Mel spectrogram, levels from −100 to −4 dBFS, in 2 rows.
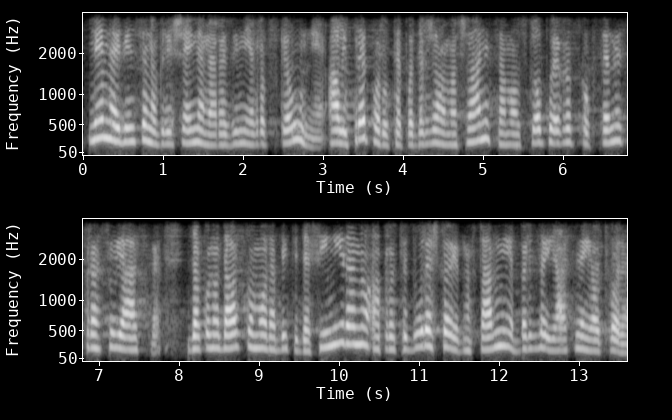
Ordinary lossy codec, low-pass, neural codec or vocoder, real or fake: Opus, 64 kbps; 3.6 kHz; codec, 44.1 kHz, 2.6 kbps, SNAC; fake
